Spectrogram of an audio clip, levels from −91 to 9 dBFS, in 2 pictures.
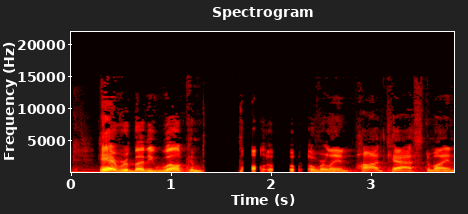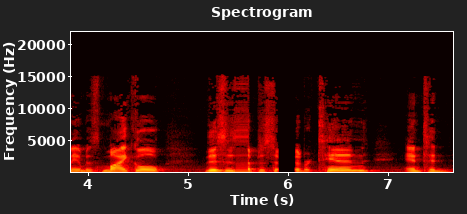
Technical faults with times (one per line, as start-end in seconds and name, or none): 1.32-2.41 digital broadcast dropout
5.49-5.61 system hang loop
5.89-6.14 digital broadcast dropout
